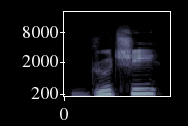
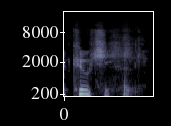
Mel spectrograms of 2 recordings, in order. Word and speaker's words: Cu Chi: But the part that was funny to me was technically it is pronounced Gucci District, the Gucci District of Saigon, but it's okay. Not spelled that way. Okay. It's spelled C-U-C-H-I.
